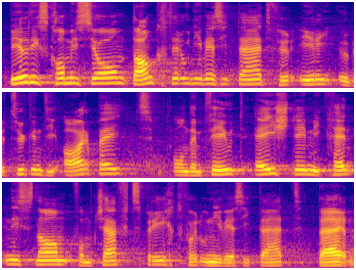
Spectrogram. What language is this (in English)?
Swiss German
